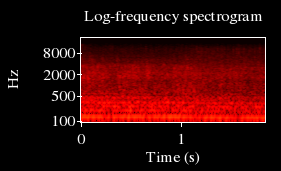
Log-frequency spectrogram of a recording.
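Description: A steady, droning propeller engine on a Re.2000GA fighter plane in the War Thunder combat flight game hums continuously at an even level, with no talk over it.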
